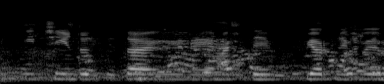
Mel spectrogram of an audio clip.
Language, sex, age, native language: Icelandic, female, 13, Icelandic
